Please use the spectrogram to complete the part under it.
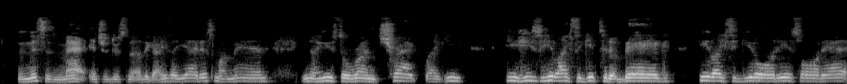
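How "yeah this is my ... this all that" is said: put-on heavy New York accent. Retelling how a man introduced another guy to him, imitating Matt's New York accent. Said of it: "has a heavy New York accent".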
